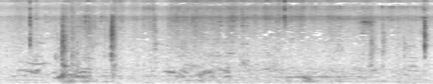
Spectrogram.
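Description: A dove cooing, with a few sharp clicks and faint murmured voices.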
